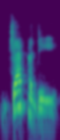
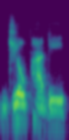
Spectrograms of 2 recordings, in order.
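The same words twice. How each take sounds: First: Jeopardy as JEP-a-dee; correct pronunciation. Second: Jeopardy as JEE-oh-pa-dee; wrong spelling pronunciation. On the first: Teacher modelling the word for students, jeopardy as JEP-a-dee. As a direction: silent O in jeopardy. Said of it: "It's jeopardy". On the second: Teacher showing what to avoid, jeopardy as JEE-oh-pa-dee. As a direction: sound out the O in jeopardy. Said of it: "Is not jeopardy". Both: Shown as a demonstration.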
